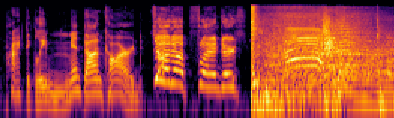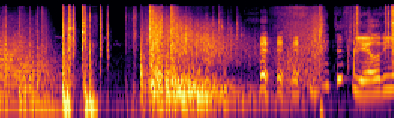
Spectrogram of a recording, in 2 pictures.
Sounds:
gunfire

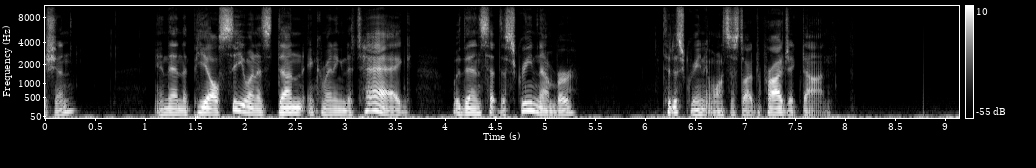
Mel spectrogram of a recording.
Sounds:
speech

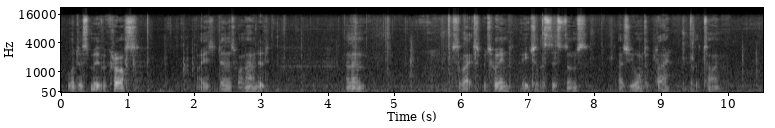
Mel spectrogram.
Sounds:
speech

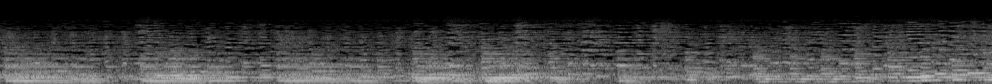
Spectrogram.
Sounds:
musical instrument
violin
music

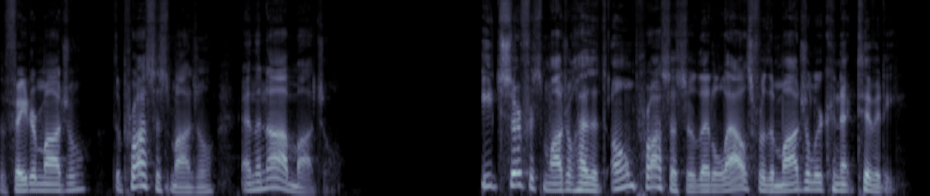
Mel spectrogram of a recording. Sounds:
speech

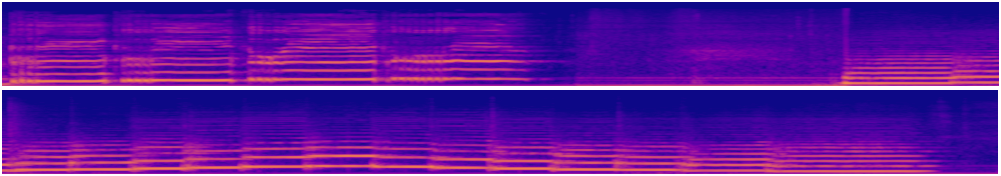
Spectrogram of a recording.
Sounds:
playing french horn

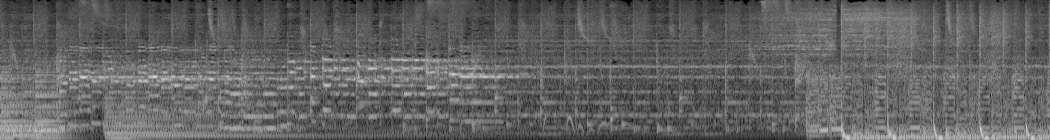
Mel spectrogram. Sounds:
music

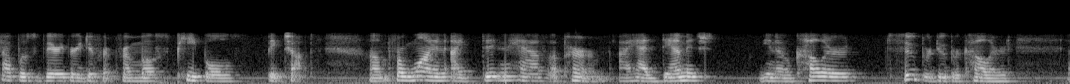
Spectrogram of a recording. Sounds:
speech

